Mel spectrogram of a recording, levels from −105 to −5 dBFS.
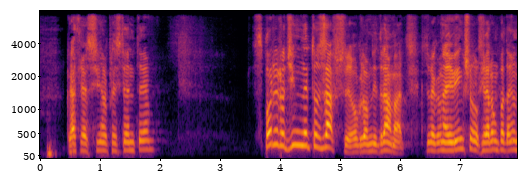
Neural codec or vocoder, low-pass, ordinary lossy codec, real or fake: codec, 16 kHz in and 24 kHz out, 2.2 kbps, FireRedTTS-2 codec; 7.2 kHz; none; fake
